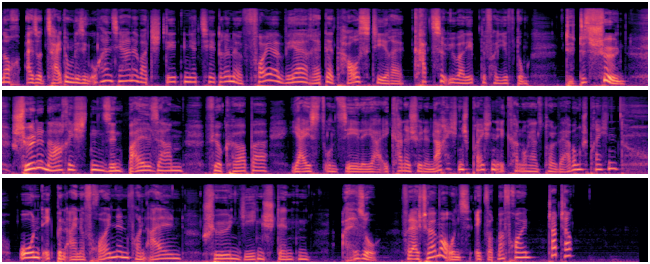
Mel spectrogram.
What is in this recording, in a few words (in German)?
Berliner Dialekt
